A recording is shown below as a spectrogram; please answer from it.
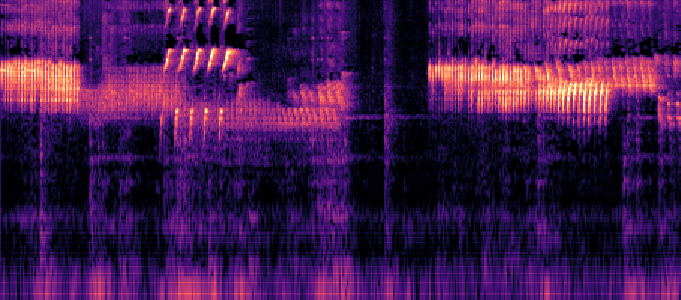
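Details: White canary in full song: dense buzzy trill, a brief run of crisp repeated notes, a near-silent pause, then another long loud rolling trill.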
